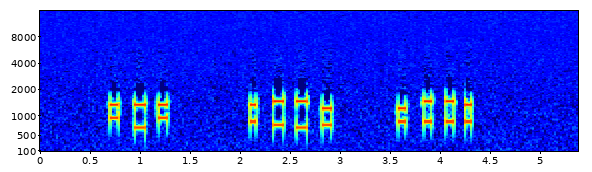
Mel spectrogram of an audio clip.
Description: DTMF, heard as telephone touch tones, dialled by hand, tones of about 90 ms. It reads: 020 8634 7998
